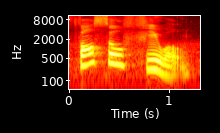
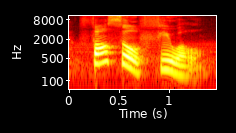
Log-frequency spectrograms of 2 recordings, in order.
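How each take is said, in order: Both takes have the same delivery.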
